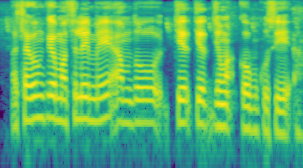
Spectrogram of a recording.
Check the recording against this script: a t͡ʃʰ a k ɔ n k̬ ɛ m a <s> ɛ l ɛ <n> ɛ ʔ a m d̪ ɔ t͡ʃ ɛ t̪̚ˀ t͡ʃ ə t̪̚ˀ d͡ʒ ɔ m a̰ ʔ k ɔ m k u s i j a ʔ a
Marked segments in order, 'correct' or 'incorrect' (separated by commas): correct, incorrect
